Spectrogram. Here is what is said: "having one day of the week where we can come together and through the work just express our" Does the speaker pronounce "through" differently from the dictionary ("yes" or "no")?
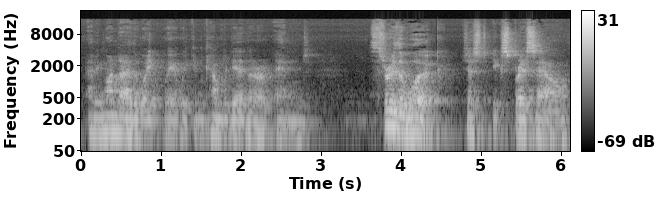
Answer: no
